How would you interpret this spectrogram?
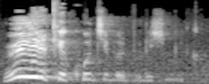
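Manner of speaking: reproachful scolding, high then loud; exasperated critics. Retold or imitated. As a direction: people around scold the stubborn pastor. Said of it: "주변은요".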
